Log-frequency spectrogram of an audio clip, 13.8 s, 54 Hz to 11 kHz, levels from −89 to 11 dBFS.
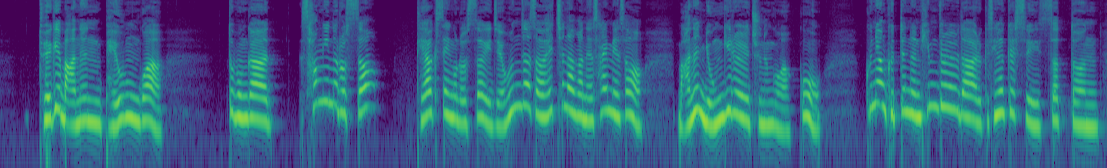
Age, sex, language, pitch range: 20-39, female, Korean, 210-295 Hz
